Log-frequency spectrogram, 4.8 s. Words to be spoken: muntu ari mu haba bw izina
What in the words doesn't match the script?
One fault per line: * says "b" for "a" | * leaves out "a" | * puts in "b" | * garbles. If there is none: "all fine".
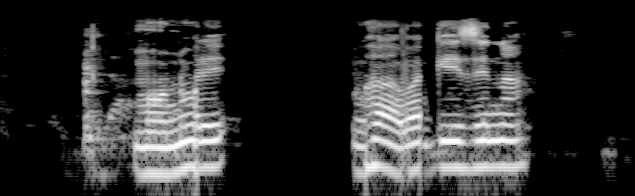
all fine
